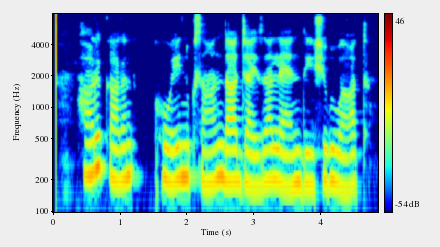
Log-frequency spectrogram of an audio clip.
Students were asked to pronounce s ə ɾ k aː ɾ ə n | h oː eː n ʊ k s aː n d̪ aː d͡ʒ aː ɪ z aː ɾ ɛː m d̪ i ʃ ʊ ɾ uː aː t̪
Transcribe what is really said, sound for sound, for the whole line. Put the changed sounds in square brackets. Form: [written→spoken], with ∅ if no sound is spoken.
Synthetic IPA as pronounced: [s→h] ə ɾ k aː ɾ ə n | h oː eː n ʊ k s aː n d̪ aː d͡ʒ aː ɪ z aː [ɾ→l] ɛː [m→n] d̪ [i→iː] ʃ ʊ ɾ uː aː t̪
